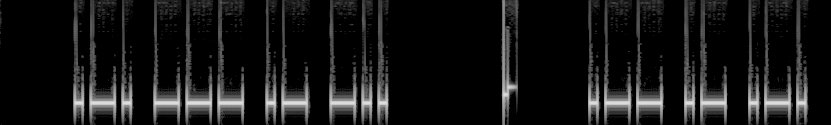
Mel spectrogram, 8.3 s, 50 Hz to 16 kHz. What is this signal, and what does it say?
Morse code, heard as a keyed tone, about 15 wpm, 700 Hz. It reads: ROAD WAR
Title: Sets of 5 Words - New Word Drill - 15wpm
